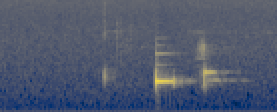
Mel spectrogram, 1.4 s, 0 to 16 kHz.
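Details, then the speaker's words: Sigelei ZMAX Telescope V5 vape mod: holding the fire button 10 seconds toggles mobile power output for charging another device. Short, clean electronic beeps near 1 kHz signal the mode change. "To turn it off, you hit and hold the fire button again and you'll hear it. It says mobile power off or mobile out off."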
